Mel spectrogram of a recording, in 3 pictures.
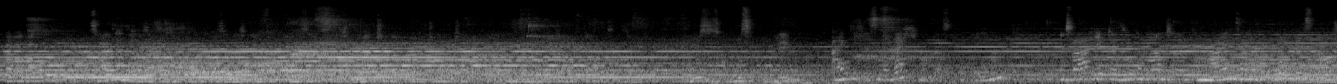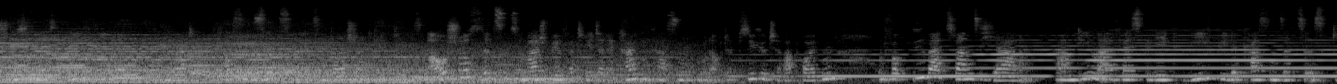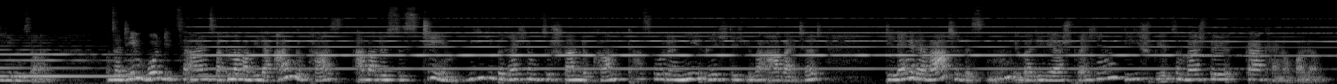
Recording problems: off-mic speech; far
room echo; very slight; dies away in 0.2 s
background music; very loud; throughout; 4 dB above the speech

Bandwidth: 15.5 kHz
